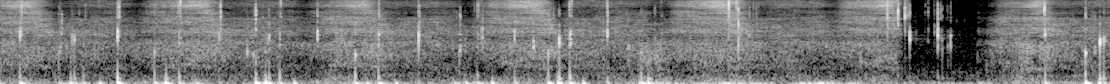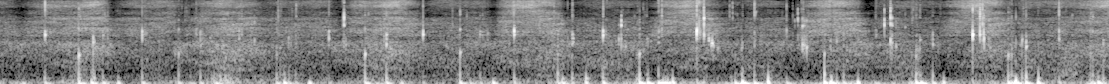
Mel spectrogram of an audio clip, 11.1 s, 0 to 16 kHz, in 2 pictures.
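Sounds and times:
lip and tongue clicks: 0.0s - 11.0s.

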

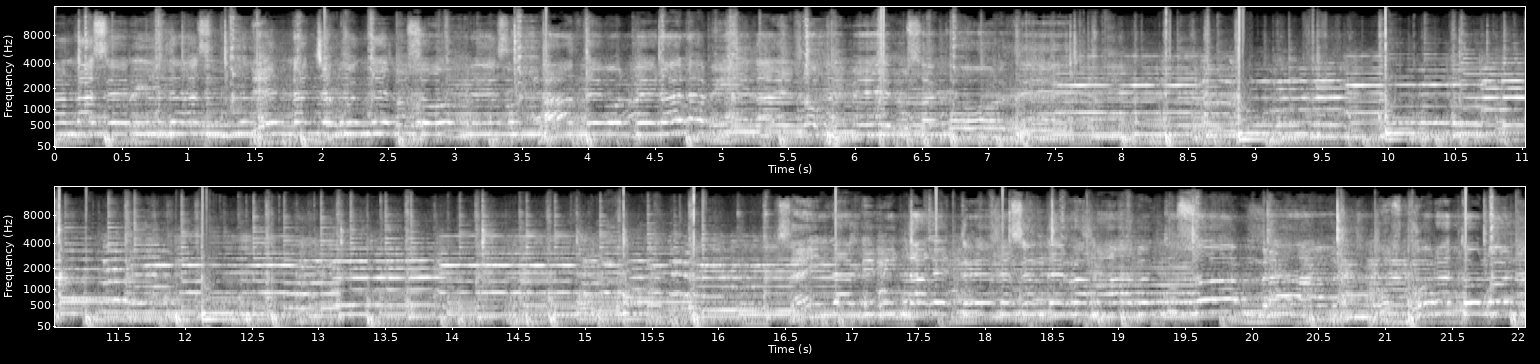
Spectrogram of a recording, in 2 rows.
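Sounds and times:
bowed violin melody: 0.0s - 22.0s
strummed acoustic guitars: 0.0s - 22.0s.

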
